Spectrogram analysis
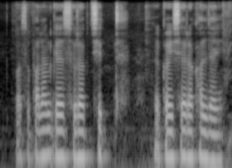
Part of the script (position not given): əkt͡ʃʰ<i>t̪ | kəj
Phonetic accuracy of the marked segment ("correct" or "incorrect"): correct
